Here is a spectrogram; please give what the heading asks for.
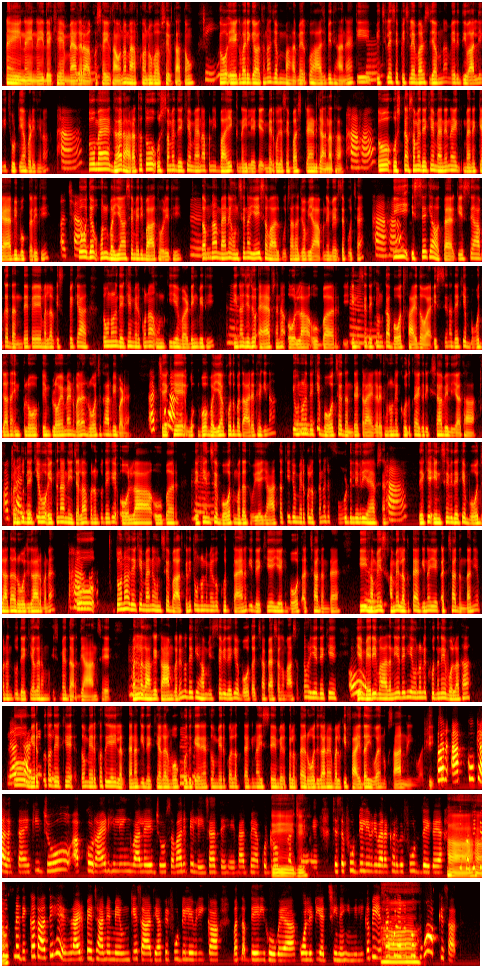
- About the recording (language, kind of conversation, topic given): Hindi, podcast, राइड बुकिंग और खाना पहुँचाने वाले ऐप्स ने हमारी रोज़मर्रा की ज़िंदगी को कैसे बदला है?
- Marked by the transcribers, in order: static; distorted speech; in English: "वर्डिंग"; in English: "इन्पलो इंप्लॉयमेंट"; in English: "ट्राई"; in English: "फूड डिलीवरी"; in English: "राइड हीलिंग"; in English: "ड्रॉप"; in English: "फ़ूड डिलीवरी"; in English: "फ़ूड"; in English: "राइड"; in English: "फ़ूड डिलीवरी"; in English: "क्वालिटी"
